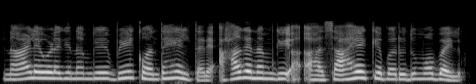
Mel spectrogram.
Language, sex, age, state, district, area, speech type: Kannada, female, 18-30, Karnataka, Udupi, rural, spontaneous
